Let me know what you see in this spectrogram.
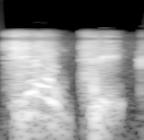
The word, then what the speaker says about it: Celtic: Well, it's spelled like that, C-E-L-T-I-C. But it's not the Boston Celtics. I mean, it's not the Celtics as in the Boston Celtics. There, it's pronounced the Celtic.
